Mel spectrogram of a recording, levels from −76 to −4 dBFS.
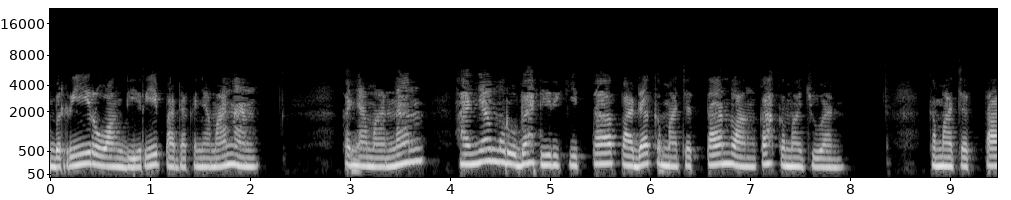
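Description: At 1.59 s, after "ruang diri pada", the adaptive stream switches to a lower bitrate. Codec artefacts grow. There is no gap. The sound fits a drop from AAC at 96 kbit/s to HE-AAC at 16 kbit/s. Quality returns abruptly at 5.59 s, before "pada kemacetan langkah kemajuan".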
